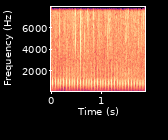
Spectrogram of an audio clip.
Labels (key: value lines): label: biophony, rattle
recorder: SoundTrap 500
